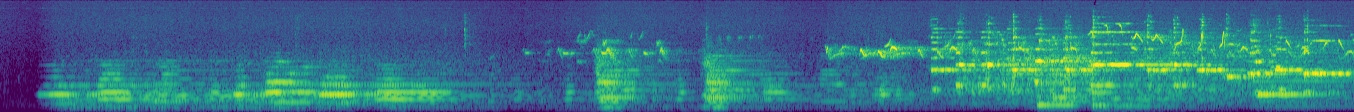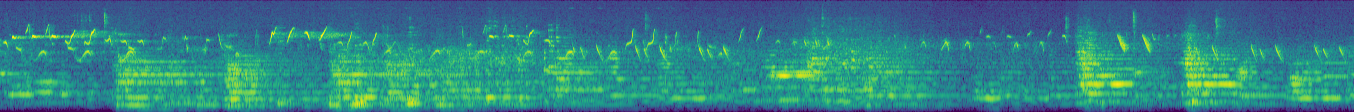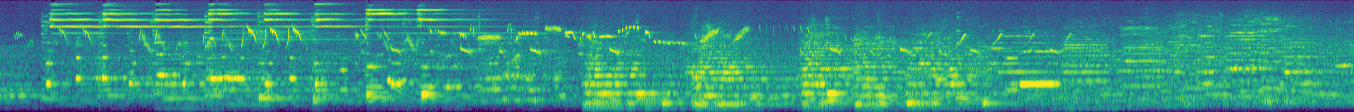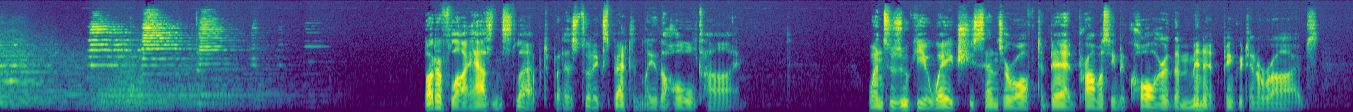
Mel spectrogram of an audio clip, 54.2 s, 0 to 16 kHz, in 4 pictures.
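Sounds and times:
orchestral music from an opera interlude: 0.4s - 43.2s
speech: 44.9s - 48.1s, 49.3s - 53.9s.

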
